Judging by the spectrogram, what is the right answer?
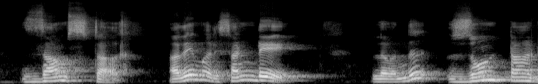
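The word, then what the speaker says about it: Samstag: Saturday வந்து ஜாம்ஸ்டாக் சாம்ஸ்டாக் இல்ல ஜாம்ஸ்டாக்.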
